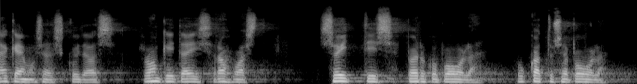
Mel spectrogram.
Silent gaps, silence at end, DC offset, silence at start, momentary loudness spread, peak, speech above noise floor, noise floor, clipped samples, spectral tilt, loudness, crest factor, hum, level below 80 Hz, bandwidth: none; 0.05 s; under 0.1%; 0 s; 8 LU; 0 dBFS; 33 dB; -53 dBFS; under 0.1%; -5 dB/octave; -21 LUFS; 20 dB; none; -56 dBFS; 15 kHz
